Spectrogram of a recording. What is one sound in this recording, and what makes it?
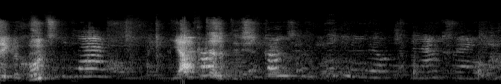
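A young child speaks softly nearby.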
